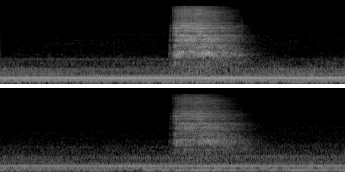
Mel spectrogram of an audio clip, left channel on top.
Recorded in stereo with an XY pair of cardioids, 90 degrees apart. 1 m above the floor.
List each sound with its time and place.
1.7 s a drill: 55° left, 2.5 m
